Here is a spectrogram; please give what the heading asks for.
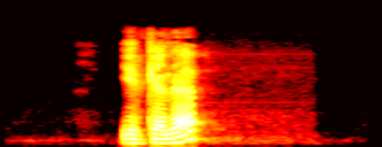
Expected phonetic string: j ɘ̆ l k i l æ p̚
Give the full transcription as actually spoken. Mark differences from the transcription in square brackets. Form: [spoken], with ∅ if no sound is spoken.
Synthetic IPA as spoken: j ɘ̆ [ɾ] k [æ] l æ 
